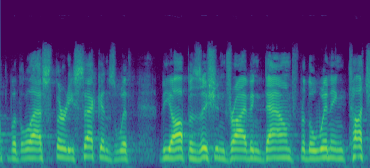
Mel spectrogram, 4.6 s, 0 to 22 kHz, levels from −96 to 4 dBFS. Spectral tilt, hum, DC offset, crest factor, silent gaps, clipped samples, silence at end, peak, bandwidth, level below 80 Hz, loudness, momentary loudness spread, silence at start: -6 dB/octave; none; under 0.1%; 18 dB; none; under 0.1%; 0 s; -2 dBFS; 8.2 kHz; -62 dBFS; -19 LUFS; 7 LU; 0 s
